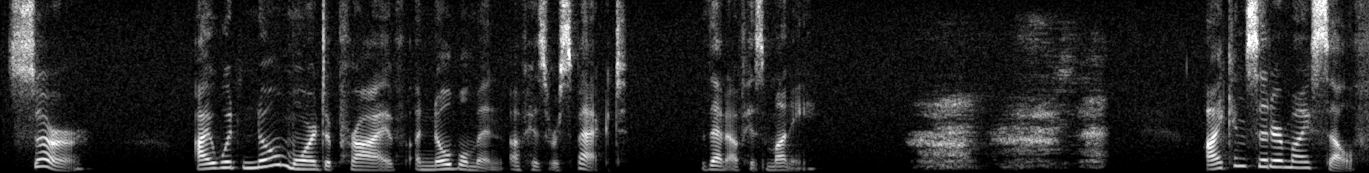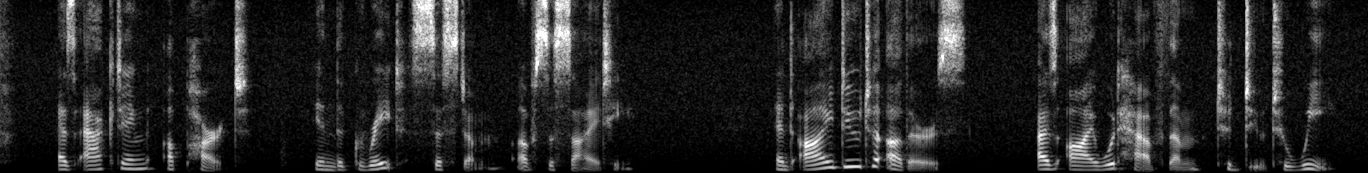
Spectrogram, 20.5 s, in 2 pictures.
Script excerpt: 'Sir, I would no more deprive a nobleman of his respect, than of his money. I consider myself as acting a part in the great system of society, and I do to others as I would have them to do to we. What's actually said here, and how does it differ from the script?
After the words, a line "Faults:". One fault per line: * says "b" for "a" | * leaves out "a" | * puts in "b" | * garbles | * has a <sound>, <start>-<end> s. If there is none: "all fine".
'Sir, I would no more deprive a nobleman of his respect, than of his money. I consider myself as acting a part in the great system of society, and I do to others as I would have them to do to we.
Faults:
* has a breath, 6.8-8.3 s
